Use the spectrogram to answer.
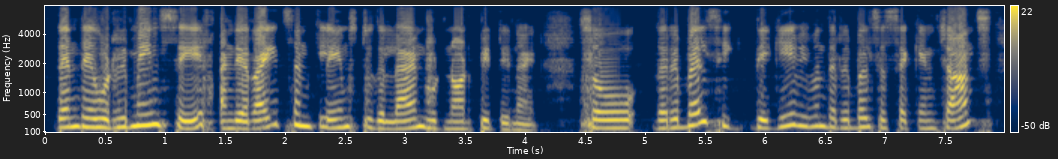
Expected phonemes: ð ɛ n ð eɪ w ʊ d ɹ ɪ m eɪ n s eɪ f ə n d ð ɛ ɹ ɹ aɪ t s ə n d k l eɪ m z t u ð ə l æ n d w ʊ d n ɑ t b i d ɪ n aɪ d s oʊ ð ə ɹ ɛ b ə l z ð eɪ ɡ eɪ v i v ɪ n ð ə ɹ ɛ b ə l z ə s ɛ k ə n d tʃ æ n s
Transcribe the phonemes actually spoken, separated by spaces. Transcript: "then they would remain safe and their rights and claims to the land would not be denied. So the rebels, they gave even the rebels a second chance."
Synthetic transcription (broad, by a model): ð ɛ n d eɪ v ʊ d ɹ ɪ m eɪ n s eɪ f ə n d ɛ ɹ ɹ aɪ t s ə n d k l eɪ m s t u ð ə l æ n d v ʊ d n ɑ t b i d ɪ n aɪ d s oʊ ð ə ɹ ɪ b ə l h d eɪ ɡ eɪ v i v ɪ n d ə ɹ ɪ b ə l s ə s ɛ k ə n d tʃ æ n s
